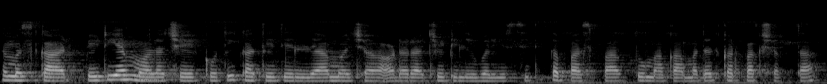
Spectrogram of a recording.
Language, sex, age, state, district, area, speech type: Goan Konkani, female, 18-30, Goa, Salcete, rural, read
